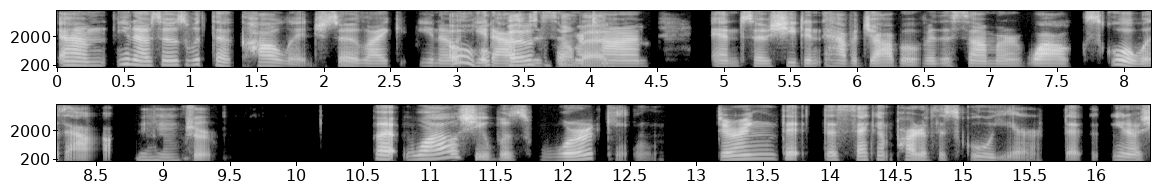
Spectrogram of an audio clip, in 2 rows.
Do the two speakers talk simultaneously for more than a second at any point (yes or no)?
yes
